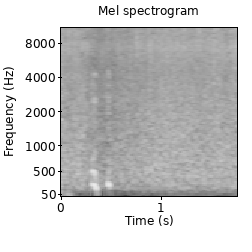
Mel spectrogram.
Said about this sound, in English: I love the smack, smack of each drop on something hard. No idea how long it goes on for. I asked for help a moment ago. I said, "Hey lady, ask Rain Sounds for help." And it basically just said, you know, it gives you rain.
